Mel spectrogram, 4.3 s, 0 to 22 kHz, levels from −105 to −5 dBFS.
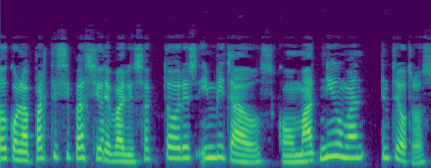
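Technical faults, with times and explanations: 0.98 s and 4.00 s, compressed frames skipped: the speech jumps ahead by roughly 100 ms, about two frames of 46.4 ms, just before "de varios actores invitados" and again near the end. Whole frames are left out of playback, so the speech skips straight ahead rather than pausing in the silent gap of a dropout.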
